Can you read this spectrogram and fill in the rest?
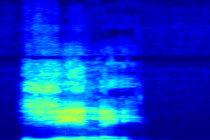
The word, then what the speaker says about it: Gigli: G-I-G-L-I, Geely.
